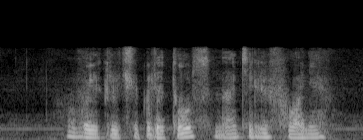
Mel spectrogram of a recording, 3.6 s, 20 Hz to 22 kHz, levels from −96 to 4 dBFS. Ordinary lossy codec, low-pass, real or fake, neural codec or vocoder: none; 5.4 kHz; fake; codec, 44.1 kHz, 3.4 kbps, Pupu-Codec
